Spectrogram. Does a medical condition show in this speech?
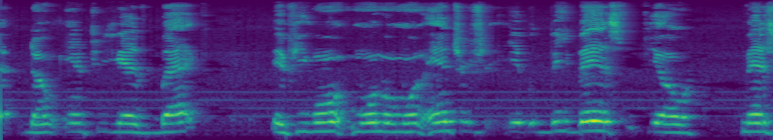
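Yes: cerebral palsy.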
